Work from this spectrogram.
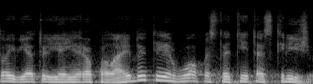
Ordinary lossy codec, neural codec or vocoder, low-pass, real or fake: MP3, 64 kbps; codec, 44.1 kHz, 2.6 kbps, DAC; 14.4 kHz; fake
